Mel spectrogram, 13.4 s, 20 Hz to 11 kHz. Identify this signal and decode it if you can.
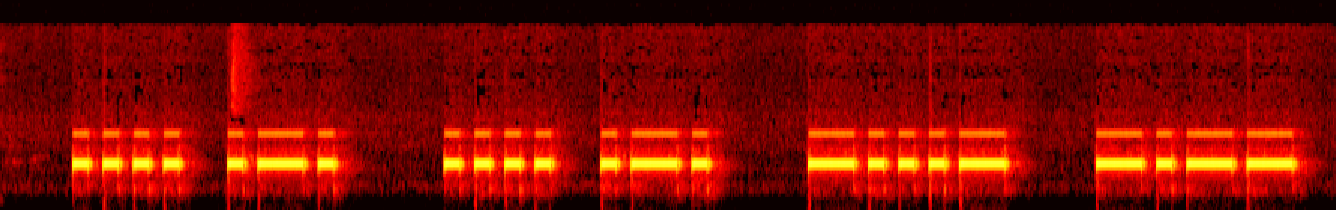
Morse code, heard as a keyed tone, about 8 wpm, 650 Hz. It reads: HR HR <BT> Y
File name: jh8cbh / 2026cw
